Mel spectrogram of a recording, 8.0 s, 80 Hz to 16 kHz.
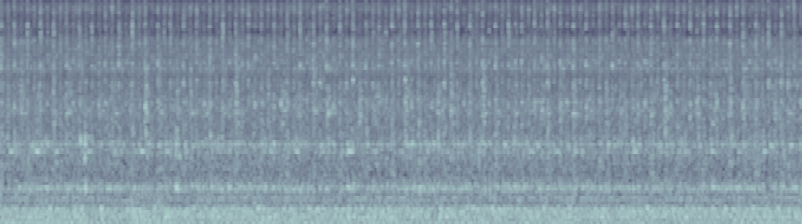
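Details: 1931 Plymouth after a warped front brake drum was repaired, brakes adjusted, gear oil done and plugs changed. It idles with an even, low chugging at about four pulses a second with no misses or knocks; it fired right up and runs smoothly.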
